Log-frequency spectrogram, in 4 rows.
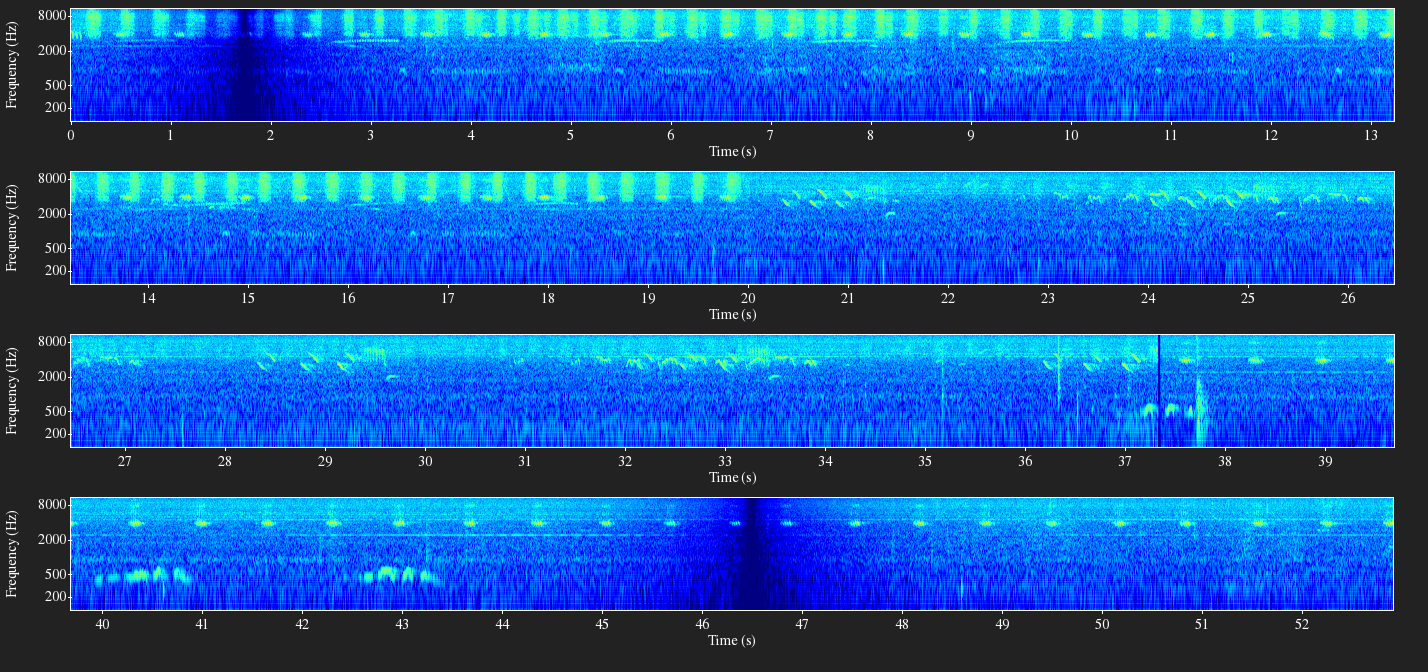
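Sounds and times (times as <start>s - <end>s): cricket chirping: 0.0s - 52.9s
steady background hiss: 0.0s - 52.9s
birds chirping and twittering: 36.2s - 38.4s.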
